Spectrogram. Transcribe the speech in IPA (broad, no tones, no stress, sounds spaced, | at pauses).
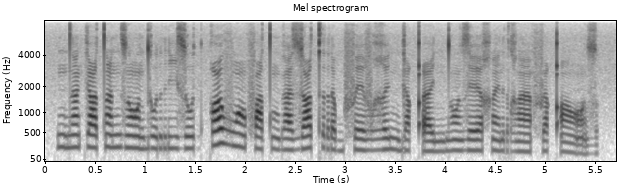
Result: n d ã k e tˤ ĩ n z ɔ̃ d o r i z o d q o v ɔ̃ f a tˤ ŋ ɡ a z u tˤ r ʊ b f ɛ v ʁ ɪ ŋ ɡ ɛ qʼ e n d ɔ̃ z ɛ χ ɛ̃ r ʁ ã f ɪ qʼ ɔ̃ z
